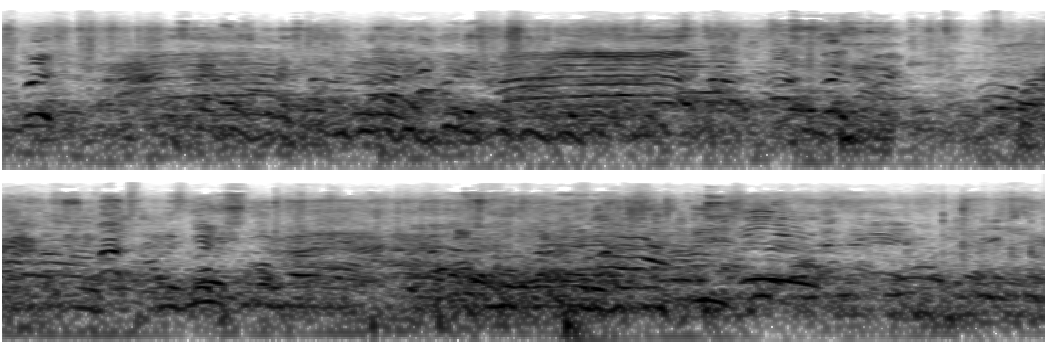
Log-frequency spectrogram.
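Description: A crowd shouts and cheers loudly as a bull charges.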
